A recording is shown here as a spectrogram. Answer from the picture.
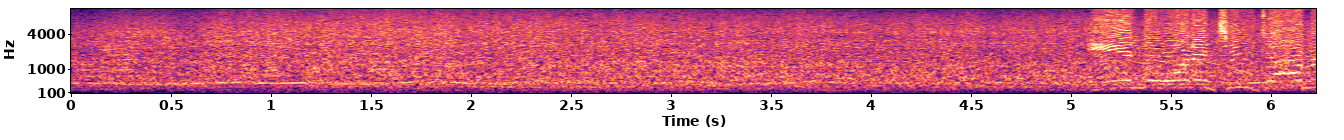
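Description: A pack of 410 winged sprint cars' V8 engines running hard on the dirt oval, a dense, steady engine din with one wavering engine note, as the field comes back to green.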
